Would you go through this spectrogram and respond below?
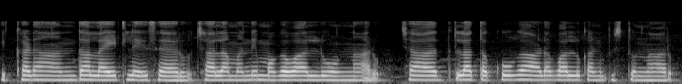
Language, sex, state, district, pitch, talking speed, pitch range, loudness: Telugu, female, Telangana, Hyderabad, 205 Hz, 95 wpm, 200-210 Hz, -16 LUFS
